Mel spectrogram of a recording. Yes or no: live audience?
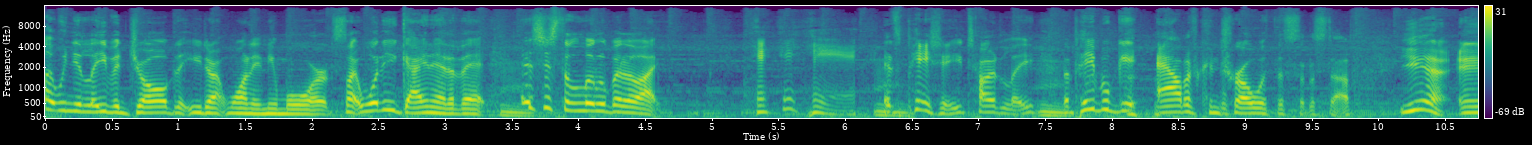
no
